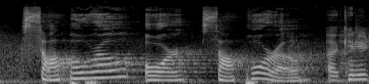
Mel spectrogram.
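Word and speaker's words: Sapporo: Uh, can are there any alternate pronunciations? Saporro or Saporro?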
